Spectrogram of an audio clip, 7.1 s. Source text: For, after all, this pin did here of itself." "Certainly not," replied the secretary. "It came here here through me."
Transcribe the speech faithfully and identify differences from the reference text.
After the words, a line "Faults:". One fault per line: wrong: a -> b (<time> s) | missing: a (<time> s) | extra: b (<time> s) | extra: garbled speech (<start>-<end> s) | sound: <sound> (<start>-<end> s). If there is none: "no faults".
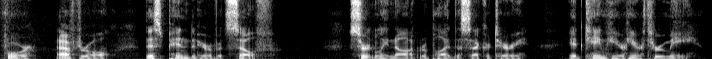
For, after all, this pin did here of itself." "Certainly not," replied the secretary. "It came here here through me."
Faults:
no faults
